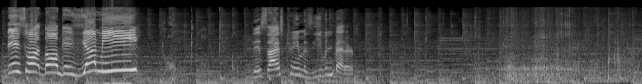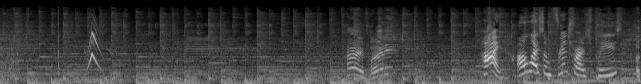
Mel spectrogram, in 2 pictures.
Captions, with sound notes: - This hot dog is yummy! - This ice cream is even better. (wheels grating) - Hi Buddy! - Hi, I would like some French fries, please!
